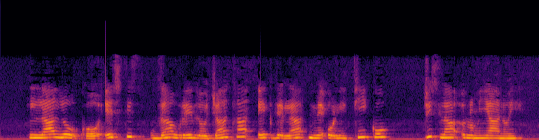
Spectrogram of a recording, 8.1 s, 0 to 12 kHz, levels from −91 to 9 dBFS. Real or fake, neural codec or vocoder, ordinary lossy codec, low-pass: fake; codec, 16 kHz, 2 kbps, FunCodec, trained on Chinese and English, 25 frames a second; AAC, 32 kbps; 7.2 kHz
